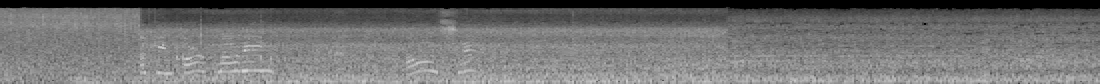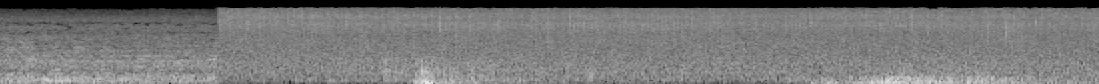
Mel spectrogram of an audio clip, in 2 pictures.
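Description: Floodwater rushes and roars strongly.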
